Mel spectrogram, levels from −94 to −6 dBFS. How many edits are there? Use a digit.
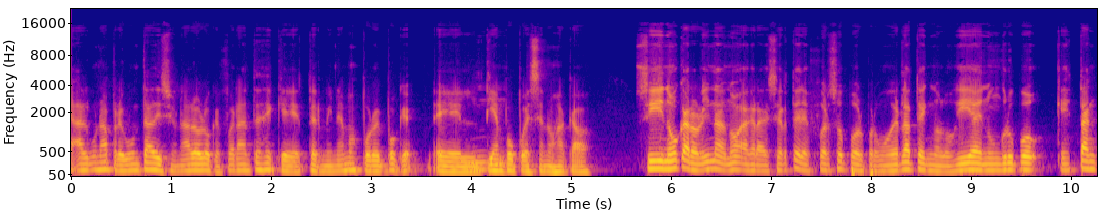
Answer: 0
